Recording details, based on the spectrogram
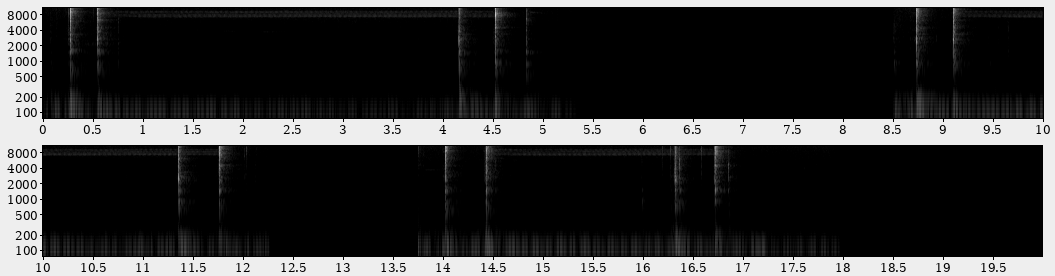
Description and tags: Turning a lamp switch on/off
lights, light-switch, off, lamp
